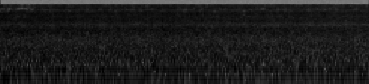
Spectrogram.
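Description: A steady, hissing wash of ocean surf rolls onto a beach, continuous and fairly soft, with no distinct individual wave breaks and no voices.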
